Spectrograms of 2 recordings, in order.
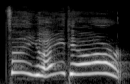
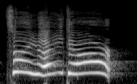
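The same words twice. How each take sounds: First: High, loud shout from far off; shouting from afar. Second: Very high, very loud call from far off; louder shout from afar. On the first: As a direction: call out from a long way away. (远远地高声喊) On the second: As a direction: yell it even harder across the distance. (更大声地远远喊叫) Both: Acted. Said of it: "又听见孙悟空喊".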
